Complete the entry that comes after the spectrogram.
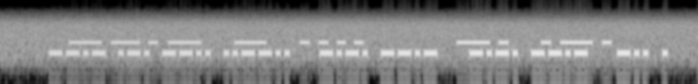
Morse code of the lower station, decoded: QRZ? CQ CQ DE

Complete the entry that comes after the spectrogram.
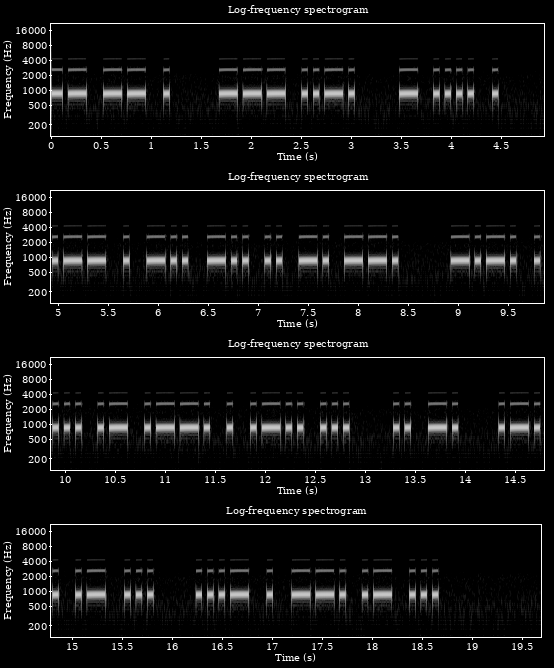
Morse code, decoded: … OF THE WEDDING CHAPELS IN LAS VEGAS

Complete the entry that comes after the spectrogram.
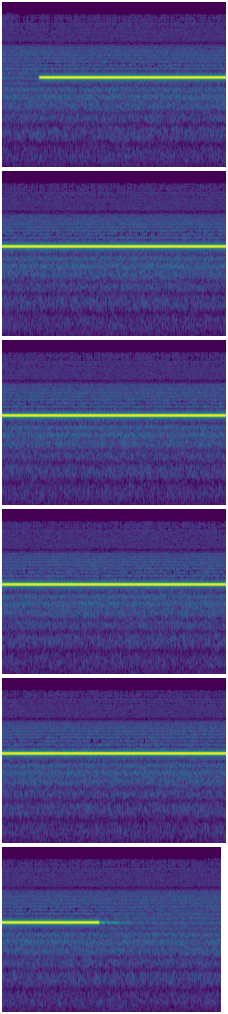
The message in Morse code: none

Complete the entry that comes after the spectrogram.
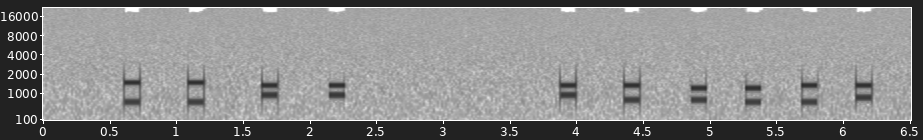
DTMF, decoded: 3300 054128

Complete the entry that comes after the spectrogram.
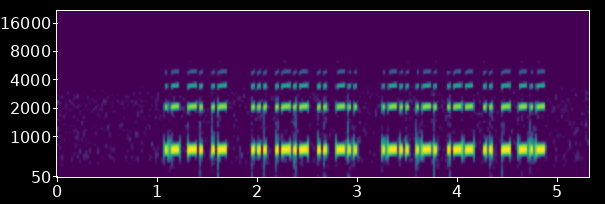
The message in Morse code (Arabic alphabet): انا سعيد لرويتك

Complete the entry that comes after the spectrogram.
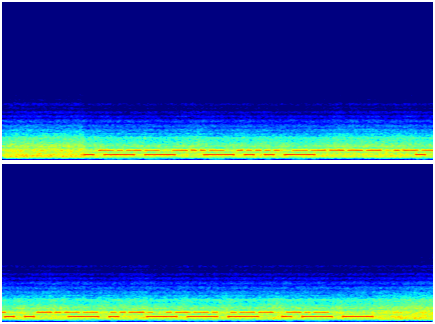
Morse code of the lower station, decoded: WX SNOW

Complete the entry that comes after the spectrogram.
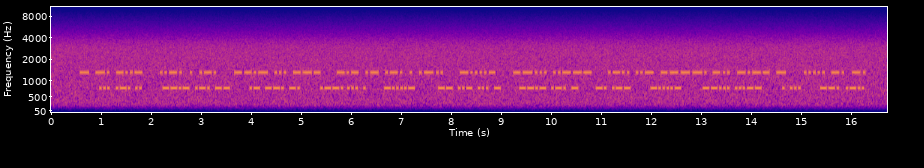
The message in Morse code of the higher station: TNX FER QSO KAREL - 72 LU9DYT 5NN

